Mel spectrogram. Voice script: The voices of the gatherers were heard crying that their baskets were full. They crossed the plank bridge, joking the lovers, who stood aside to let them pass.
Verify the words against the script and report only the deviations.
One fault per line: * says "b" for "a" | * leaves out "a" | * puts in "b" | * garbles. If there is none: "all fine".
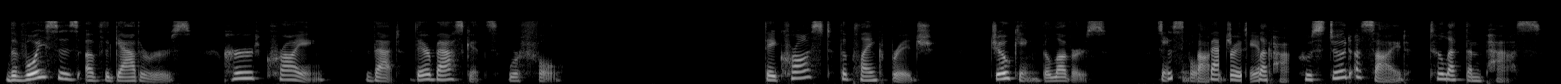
* leaves out "were"
* garbles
